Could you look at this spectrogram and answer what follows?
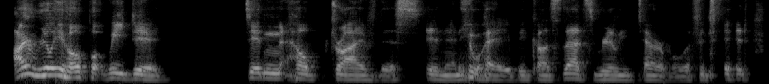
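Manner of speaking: acted grave voice tinged with guilt. Quoting the man from the listener's interview, imitating a somber, guilty tone. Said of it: "he just gets really somber and like almost guilty".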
